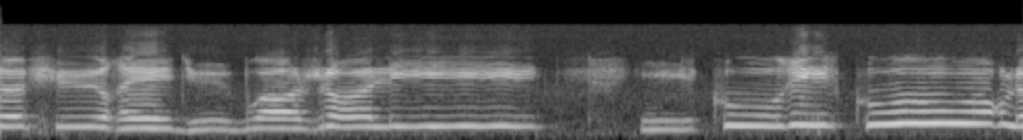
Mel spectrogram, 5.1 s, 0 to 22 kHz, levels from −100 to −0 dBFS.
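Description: Nothing in the recording caught the ear as a problem at any point while listening.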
